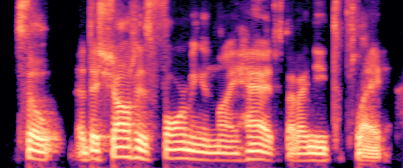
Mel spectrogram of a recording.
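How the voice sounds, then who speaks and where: A man with an Irish accent speaks at a fairly low pitch, his intonation fairly even. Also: dry, close sound with no echo. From Ireland, Kilkenny. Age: 60s. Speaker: blind golfer. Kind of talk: interview.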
